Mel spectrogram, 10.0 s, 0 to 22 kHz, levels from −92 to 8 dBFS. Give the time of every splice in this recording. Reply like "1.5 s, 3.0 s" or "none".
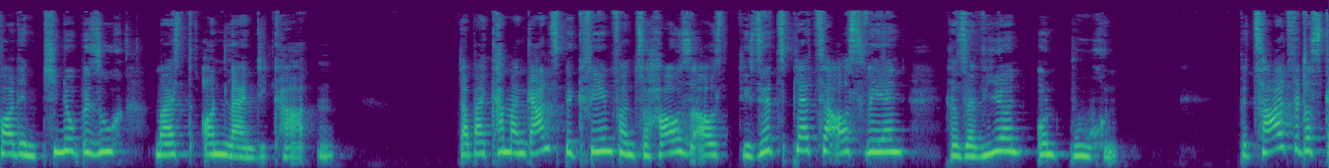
none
